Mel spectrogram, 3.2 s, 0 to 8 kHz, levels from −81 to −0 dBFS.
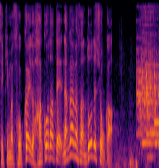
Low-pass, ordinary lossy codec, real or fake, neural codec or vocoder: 7.2 kHz; none; real; none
